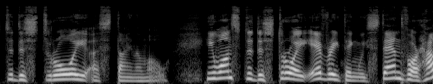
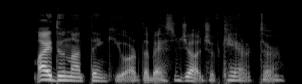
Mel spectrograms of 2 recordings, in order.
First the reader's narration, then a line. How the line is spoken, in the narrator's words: Killer Kitten said in her slight Russian accent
